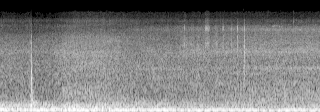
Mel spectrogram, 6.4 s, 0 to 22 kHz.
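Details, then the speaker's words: Cold-started 26-year-old Jeep Wrangler TJ at idle: a steady low drone with a faint tinny buzz as the muffler's outer shell, unhooked from the inner shell, rattles; the noise stops once warm, and replacement of the muffler and exhaust pipe is planned. "You can hear that muffler rattling now. As soon as it warms up, that quits."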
